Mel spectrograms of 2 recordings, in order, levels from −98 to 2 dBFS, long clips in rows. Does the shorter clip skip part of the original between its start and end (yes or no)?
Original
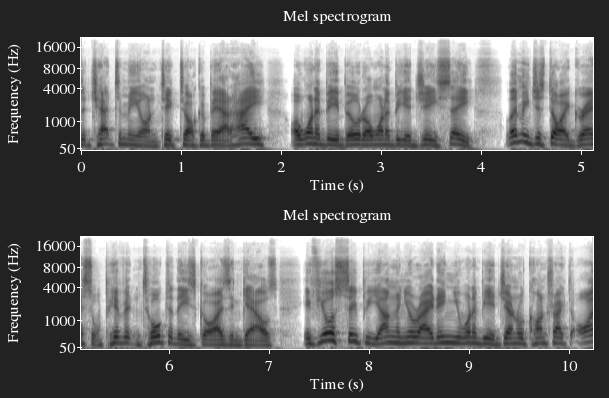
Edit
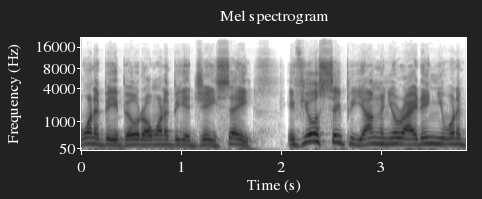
yes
